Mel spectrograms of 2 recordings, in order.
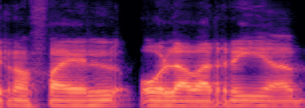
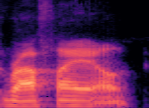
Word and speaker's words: Rafael Olavarria: So yeah, if you roll your R's, you can say Rafael Olavarria, but that's okay. I'm perfectly fine with Rafael.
